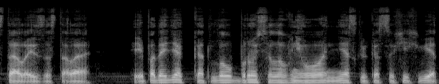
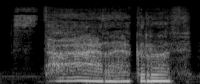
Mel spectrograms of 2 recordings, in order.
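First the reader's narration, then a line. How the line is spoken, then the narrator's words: Whispered. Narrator (Russian): прошептала она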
